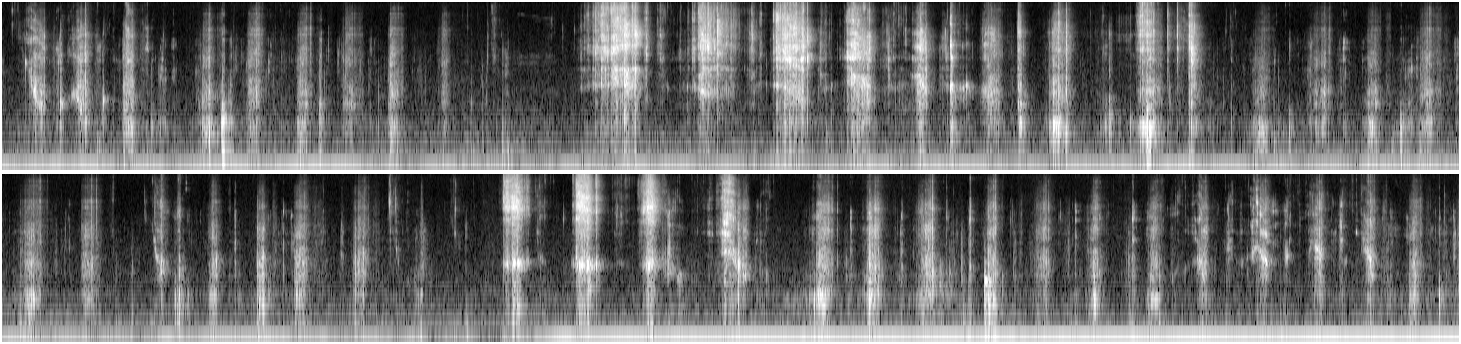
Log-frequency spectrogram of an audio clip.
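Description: Close-miked crisp crunching bites and chewing of a raw celery stick, with the loudest crunches about six seconds in and again about twenty seconds in. A low steady hum runs underneath.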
